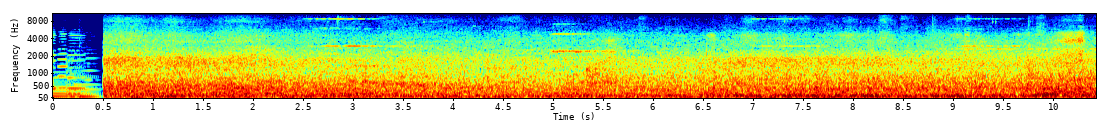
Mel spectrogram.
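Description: A Milan metro train rumbles steadily, a loud, dense roar of wheels and carriage noise that holds unbroken from start to end with no speech.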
